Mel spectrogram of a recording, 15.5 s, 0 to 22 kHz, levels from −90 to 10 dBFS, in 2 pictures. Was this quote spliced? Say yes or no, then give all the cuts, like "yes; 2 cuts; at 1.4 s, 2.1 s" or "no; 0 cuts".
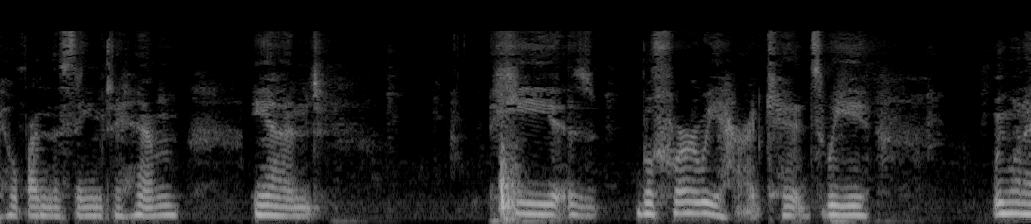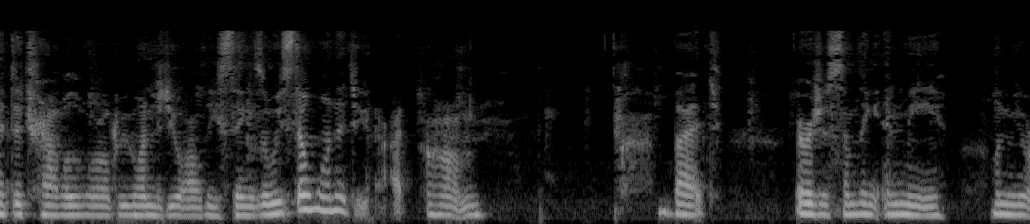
yes; 1 cut; at 1.8 s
